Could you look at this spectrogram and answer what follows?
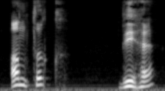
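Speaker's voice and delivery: ordinary talk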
